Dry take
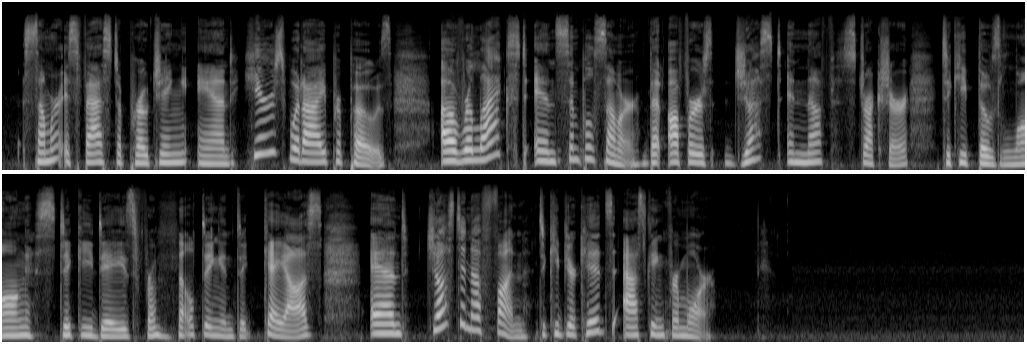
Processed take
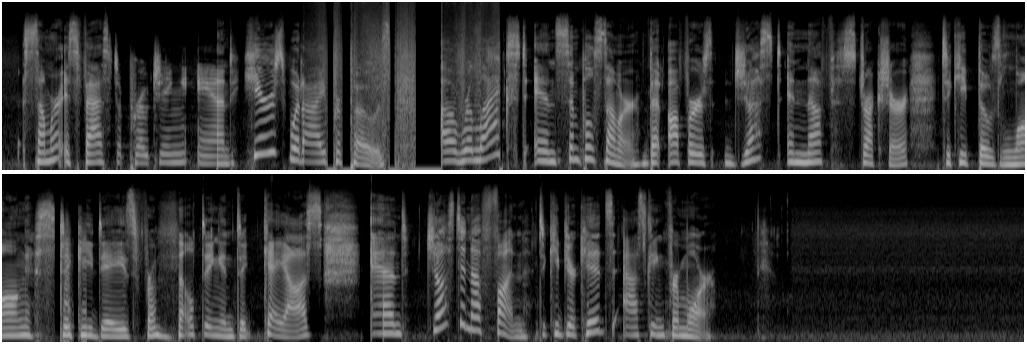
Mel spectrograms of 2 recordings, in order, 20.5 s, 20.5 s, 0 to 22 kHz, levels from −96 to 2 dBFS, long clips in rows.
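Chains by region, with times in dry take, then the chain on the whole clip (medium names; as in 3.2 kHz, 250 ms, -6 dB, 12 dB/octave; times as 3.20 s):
1.05–2.15 s: low-pass 4.9 kHz 24 dB/octave + comb 3 ms, depth 57% + compression 5:1, threshold -43 dBFS
3.01–5.00 s: send-on-delta sampling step -41 dBFS + compression 10:1, threshold -34 dBFS
10.54–11.07 s: waveshaping leveller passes 3 + distance through air 110 m
13.27–14.04 s: expander -54 dBFS + FFT filter 210 Hz 0 dB, 550 Hz -12 dB, 1.7 kHz +6 dB, 5.6 kHz +13 dB + compression 4:1, threshold -34 dBFS
16.32–16.94 s: compression 4:1, threshold -43 dBFS + comb 5.3 ms, depth 36%
whole clip: de-esser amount 65%; peaking EQ 5.2 kHz +15 dB 2.4 oct; compression 5:1, threshold -34 dBFS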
